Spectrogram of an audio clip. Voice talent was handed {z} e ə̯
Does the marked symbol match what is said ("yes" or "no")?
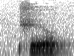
no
